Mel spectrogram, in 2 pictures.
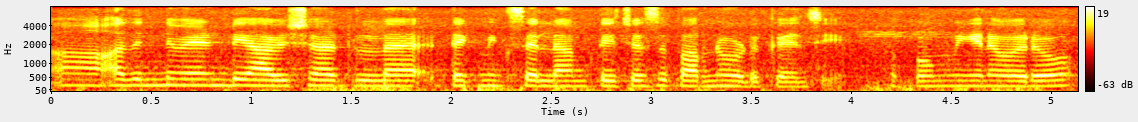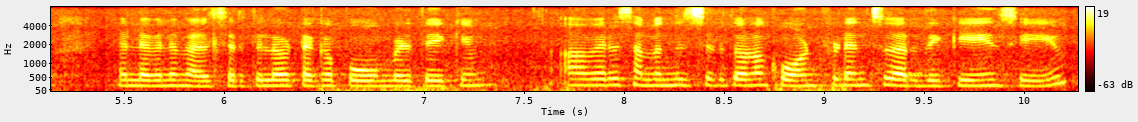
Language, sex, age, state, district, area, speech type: Malayalam, female, 18-30, Kerala, Kottayam, rural, spontaneous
